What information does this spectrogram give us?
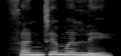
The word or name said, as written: ಸಂಜೆಮಲ್ಲೆ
